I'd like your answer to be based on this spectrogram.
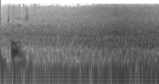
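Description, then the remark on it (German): Steady road traffic rumbles, a broad low roar of many cars going past that rises slightly toward the end, with a brief voice-like sound at the start. “Jetzt kommen hier aber auch schon wieder viele Autos.”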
